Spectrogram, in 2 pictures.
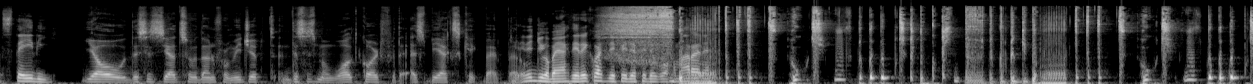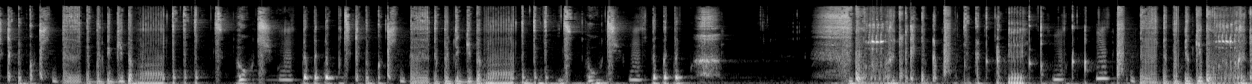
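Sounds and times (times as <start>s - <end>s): loud hissing burst: 6.0s - 7.1s
beatboxing vocal percussion: 6.0s - 19.8s, 20.7s - 25.0s.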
